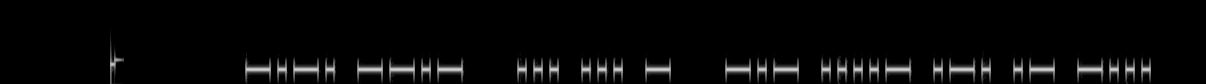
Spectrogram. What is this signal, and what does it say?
Morse code, heard as a keyed tone, about 16 wpm, 700 Hz. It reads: CQ SST K4RAB
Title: K1USN SST QSO Practice - 15wpm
